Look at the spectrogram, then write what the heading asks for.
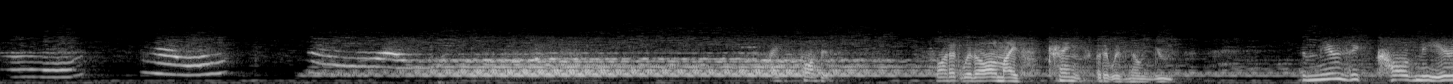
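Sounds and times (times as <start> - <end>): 
cat meowing: 1.4 - 2.3, 3.1 - 4.1
faint low rumble: 3.0 - 14.5
speech: 9.4 - 11.9, 13.0 - 14.5.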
